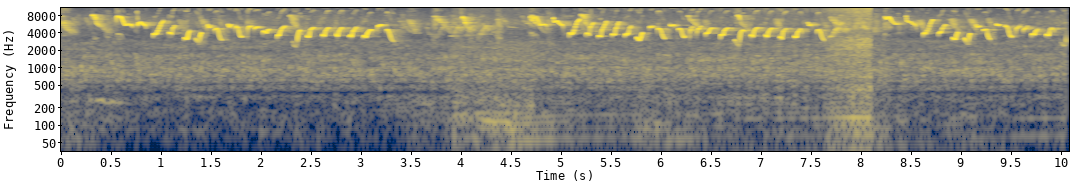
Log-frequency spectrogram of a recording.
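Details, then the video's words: White-eye bathed with water to make it sing quickly; fast, high, trilling chirps in long continuous runs of short sliding notes, with a brief low engine rumble and a short burst of noise near the end. "Terapi Air Untuk Burung Pleci biar Cepet Nembak"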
